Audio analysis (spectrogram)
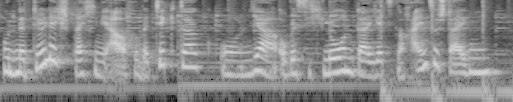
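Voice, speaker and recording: A woman's voice: on the high side, moderate pace, warm tone, soft background music. Upbeat Austrian woman podcast host. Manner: upbeat, enthusiastic introductions. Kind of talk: podcast interview.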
